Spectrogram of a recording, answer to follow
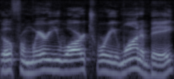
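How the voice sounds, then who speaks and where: A man at medium pitch and moderate pace, ordinary pitch variation, a plain, everyday voice. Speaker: course instructor. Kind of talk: online course lecture.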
